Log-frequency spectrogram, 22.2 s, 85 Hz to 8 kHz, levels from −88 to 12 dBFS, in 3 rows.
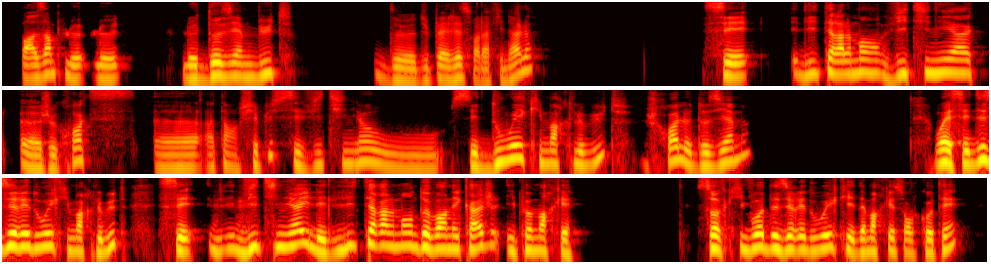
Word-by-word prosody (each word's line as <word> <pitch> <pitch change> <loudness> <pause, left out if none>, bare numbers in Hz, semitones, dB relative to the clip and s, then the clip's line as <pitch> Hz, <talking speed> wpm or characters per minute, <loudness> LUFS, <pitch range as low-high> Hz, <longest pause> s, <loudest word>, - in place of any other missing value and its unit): Par 135 - +2
exemple 165 +3 -2
le 130 -1 -3
le 130 0 -5 0.4
le 130 0 -1
2e 145 +1 0
but 165 +3 -5 0.6
de 120 -6 -5
du 115 +2 -11
PSG 130 +3 -2
sur 135 -4 -8
la 105 - -6
finale 150 - -5 1.3
c'est 145 -1 -1 0.3
littéralement 170 +2 0
Vitinha, 175 +4 -2 0.3
heu, 120 -4 0
je 120 +1 -5
crois 170 +10 -3
que - - -20
s - - -15
heu, 120 0 -4
attends 125 0 -9
je 110 - -13
sais 140 - -5
plus 235 - -10
c'est 225 -11 -6
Vitinha 150 +5 -6
ou 120 -6 -8
c'est 130 -4 -4
Doué 180 - +2
qui 160 - -7
marque 150 0 -4
le 145 - -1
but, 185 - -8
je 135 - -15
crois, 180 +2 +1
le 155 -5 -1
2e. 160 - -2 1.4
Ouais 160 0 +9
c'est 150 +1 +1
Désiré 200 +5 +6
Doué 200 +2 +2
qui 160 - -7
marque 155 -1 -1
le 145 - +2
but. 210 +5 -2 0.2
C'est 155 -1 +2
li 165 +2 -5
Vitinha, 200 +6 +2
il 205 -9 +2
est 145 - +4
littéralement 210 - +3
devant 185 -2 +7
les 175 -1 +1
cages. 195 +6 +3
Il 160 - -2
peut 170 +4 +1
marquer 160 - 0 0.9
sauf 180 -2 +5
qu'il 175 - -4
voit 195 +3 +7
Désiré 175 -2 +3
Doué 180 +4 +2
qui 180 -1 -4
est - - +3
démarqué 150 +1 +1
sur 145 -1 -2
le - - -7
côté 160 - -1
160 Hz, 190 wpm, -23 LUFS, 140-180 Hz, 1.4 s, Ouais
